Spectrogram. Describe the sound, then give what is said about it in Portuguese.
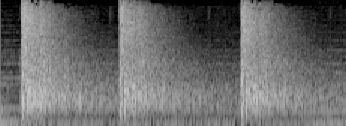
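Three gunshots fired into a young man's chest: sharp, loud, evenly spaced cracks, each with a ringing tail that fades before the next. “atirou três vezes no peito do rapaz.”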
